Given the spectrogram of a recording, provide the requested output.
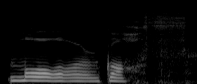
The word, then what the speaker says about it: Morgoth: What is Morgoth's other name? What did Sauron disguise himself as? No idea. Morgoth was, wasn't he the person who came before Sauron? Wasn't he like the big bad before Sauron? Morgoth.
